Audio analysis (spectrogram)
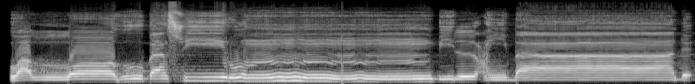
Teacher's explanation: dumah tanwin bertemu ba disebut bacaan iqlab cara bacanya bunyi dumah tanwin dengungkan dua harakat ketika dengung lisan kita rapat wallahu basirum Bil Ibad innalladzina yakfuruna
